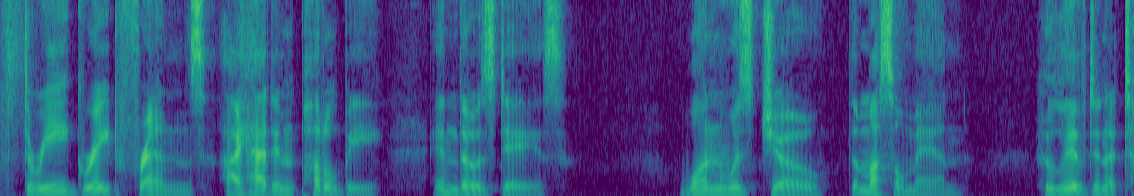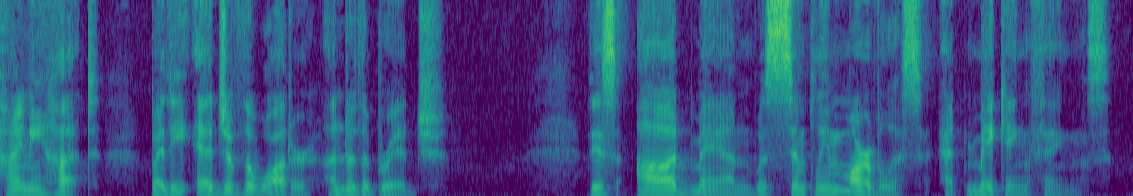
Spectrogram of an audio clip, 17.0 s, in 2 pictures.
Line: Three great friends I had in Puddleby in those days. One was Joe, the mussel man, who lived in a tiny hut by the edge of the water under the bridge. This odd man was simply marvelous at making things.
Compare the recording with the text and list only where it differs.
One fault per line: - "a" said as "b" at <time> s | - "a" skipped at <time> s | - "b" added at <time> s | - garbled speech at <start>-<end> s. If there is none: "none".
none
